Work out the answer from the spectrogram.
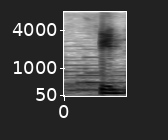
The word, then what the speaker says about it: feed: Sudah dijelaskan tadi ya, bahwa kalau kita ketemu dua segitiga seperti ini, itu artinya ada long vowel. atau suara vokal panjang. Nah, maka dibacanya feed bukan feed. Fed sama feed. Nah, itu beda ya. Feed feed.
